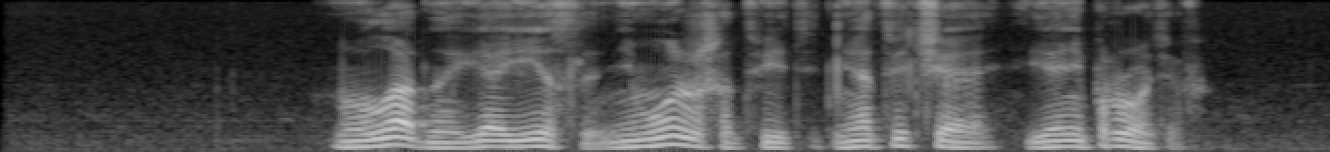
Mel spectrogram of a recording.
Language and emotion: Russian, angry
